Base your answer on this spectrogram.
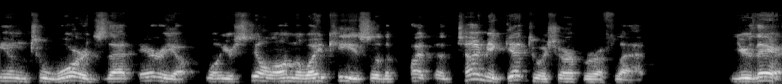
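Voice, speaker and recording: At a moderate pace, a man with a plain, everyday voice speaks in an American accent at a fairly high pitch with ordinary pitch variation. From Canadian, living in the United States. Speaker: musician, singer-songwriter, piano learner. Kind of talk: interview answer.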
